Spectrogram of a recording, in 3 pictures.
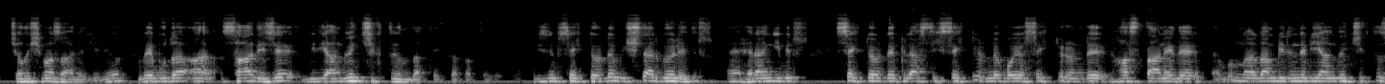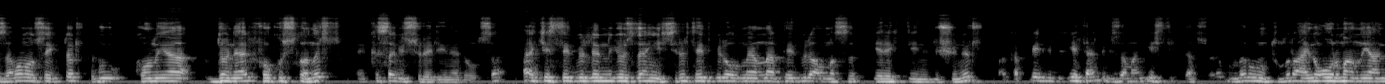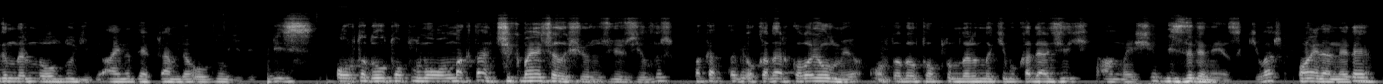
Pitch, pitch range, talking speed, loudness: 140 Hz, 125-150 Hz, 145 wpm, -24 LUFS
